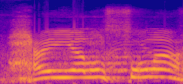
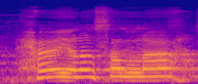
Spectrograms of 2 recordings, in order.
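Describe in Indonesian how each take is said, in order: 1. Bunyi l pada shalah pendek dan tunggal. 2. Bunyi l pada shalah ditahan dan ganda. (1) "mari kita salat" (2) "mari kita masuk keranjang"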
